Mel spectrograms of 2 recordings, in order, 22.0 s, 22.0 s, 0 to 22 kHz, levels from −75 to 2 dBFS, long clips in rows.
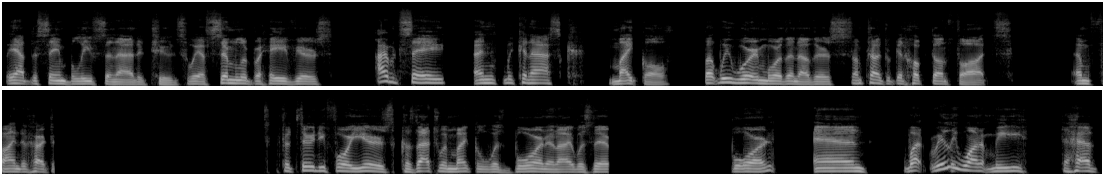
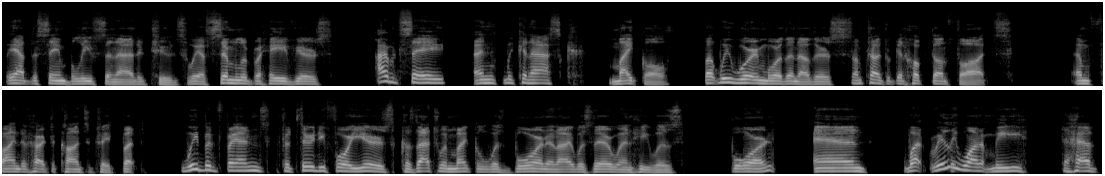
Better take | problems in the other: second | audio cutting out; at 12 s for 2 s and at 17 s for 1 s

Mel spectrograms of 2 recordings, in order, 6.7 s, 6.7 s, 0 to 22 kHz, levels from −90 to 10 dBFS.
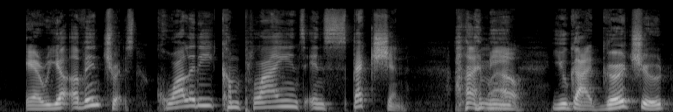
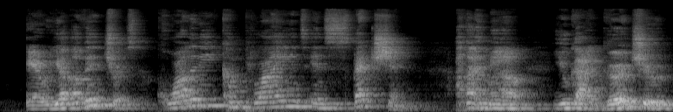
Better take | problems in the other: first | off-mic speech; far // room echo; slight; dies away in 0.5 s

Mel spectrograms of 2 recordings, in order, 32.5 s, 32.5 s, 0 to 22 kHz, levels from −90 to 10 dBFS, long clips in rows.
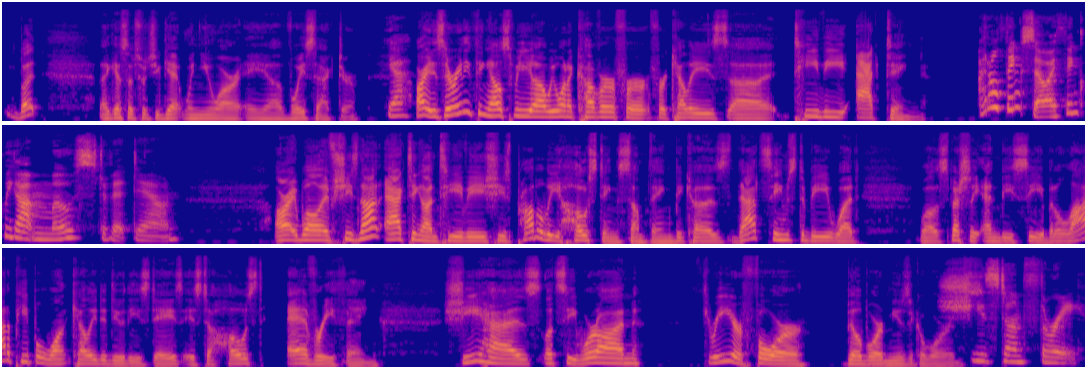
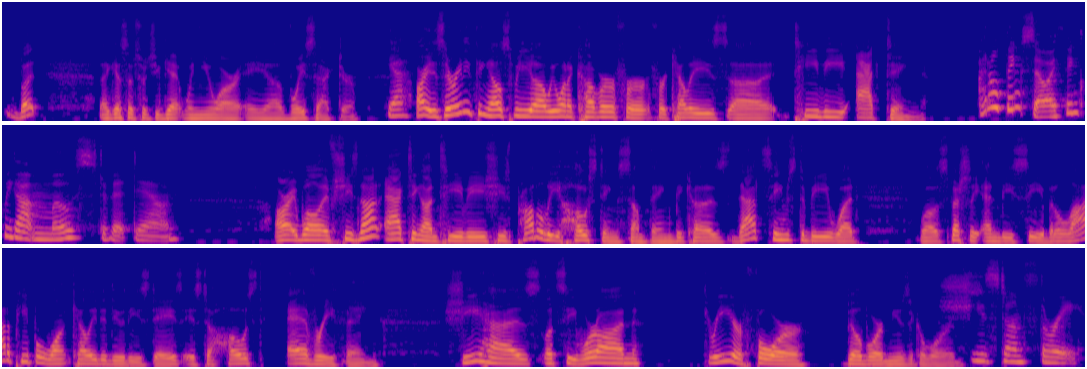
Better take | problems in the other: first | muffled; very; fading above 1.5 kHz

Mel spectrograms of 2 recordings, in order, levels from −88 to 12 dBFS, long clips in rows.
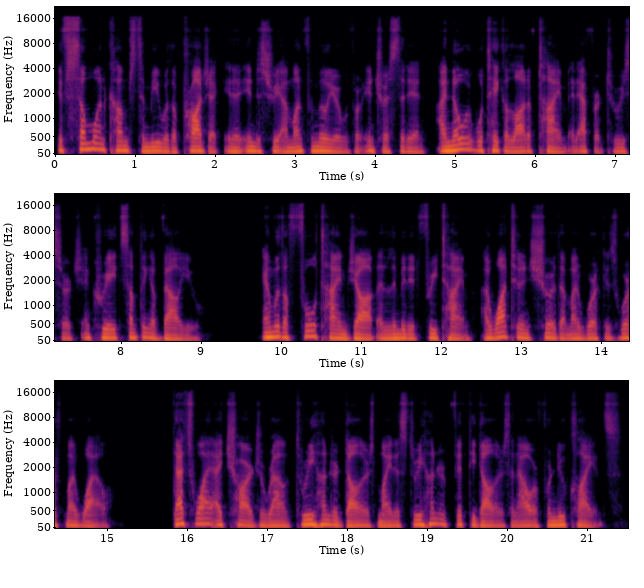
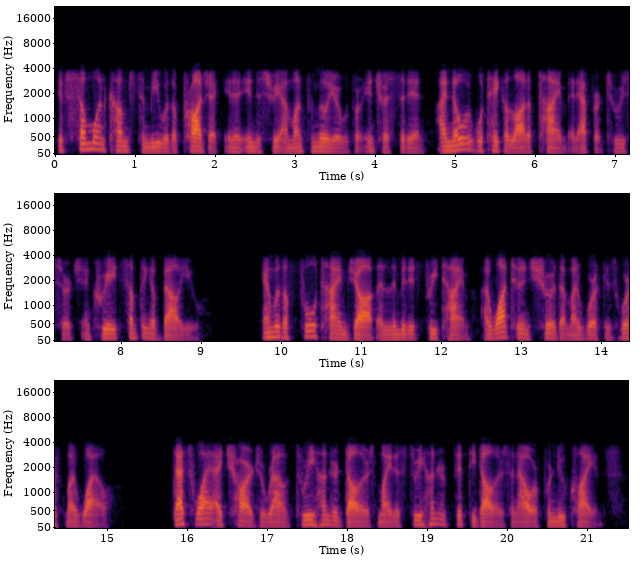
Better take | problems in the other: first | phone-call audio; nothing above 3.5 kHz

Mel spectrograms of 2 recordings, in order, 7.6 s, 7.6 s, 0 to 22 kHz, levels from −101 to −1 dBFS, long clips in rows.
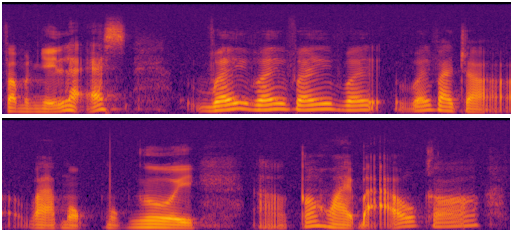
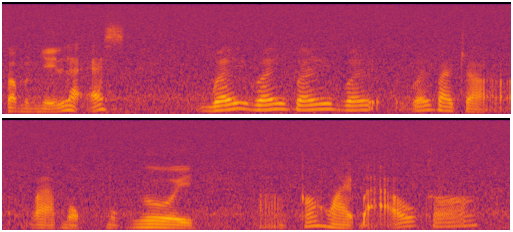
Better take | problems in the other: first | hiss; loud; throughout; 5 dB below the speech; faint in the first

